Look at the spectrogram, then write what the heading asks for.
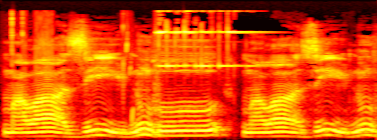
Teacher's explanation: ہاں کے اوپر الٹا پیش ہے، الٹا پیش برابر ہے واو حرف مدہ کے، الٹا پیش کو تھوڑا کھینچ کر پڑھیں گے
